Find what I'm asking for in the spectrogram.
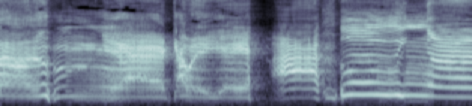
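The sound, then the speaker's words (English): A man imitates loud moaning, groaning and yelling: strained, drawn-out voiced cries that bend in pitch, broken by a few short gaps and heard alone without other sounds. “every single time you take a shit, you've got to moan and groan and yell at the top of your lungs, like,”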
